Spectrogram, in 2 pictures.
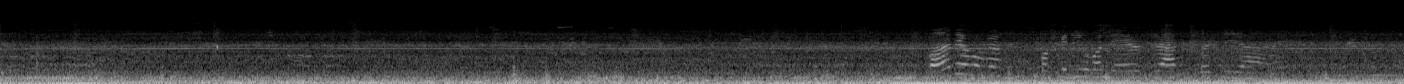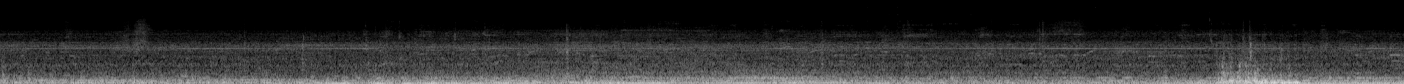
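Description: Car cabin noise while driving: a steady low rumble of engine and road, with a brief swell near the end.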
